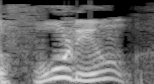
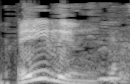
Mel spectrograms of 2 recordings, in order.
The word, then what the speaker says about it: 涪陵: 重庆的涪陵，我以前一直念的是培陵，直到后来出了个涪陵榨菜，才让我记住。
